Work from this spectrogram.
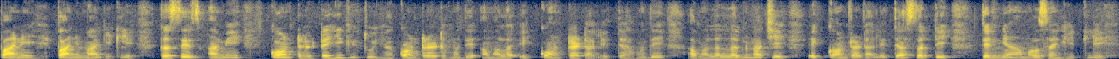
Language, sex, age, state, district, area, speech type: Marathi, male, 18-30, Maharashtra, Kolhapur, urban, spontaneous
